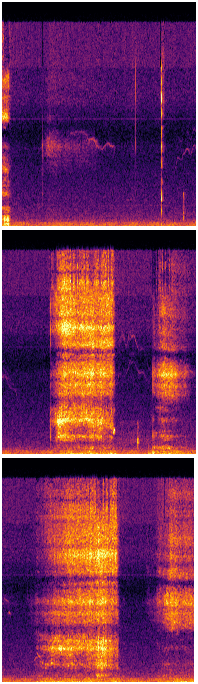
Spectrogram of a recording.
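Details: Female pitbull dog asleep: soft, hissing breaths in slow cycles, about three over ten seconds, with faint snorting; light snoring during sleep.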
